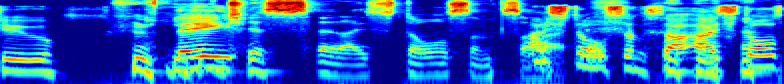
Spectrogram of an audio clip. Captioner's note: laughs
